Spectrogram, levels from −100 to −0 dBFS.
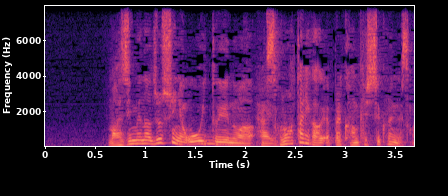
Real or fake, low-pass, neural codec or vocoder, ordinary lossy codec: real; none; none; none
